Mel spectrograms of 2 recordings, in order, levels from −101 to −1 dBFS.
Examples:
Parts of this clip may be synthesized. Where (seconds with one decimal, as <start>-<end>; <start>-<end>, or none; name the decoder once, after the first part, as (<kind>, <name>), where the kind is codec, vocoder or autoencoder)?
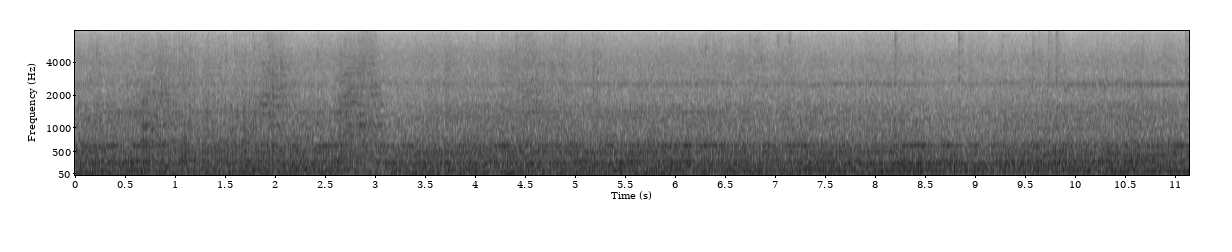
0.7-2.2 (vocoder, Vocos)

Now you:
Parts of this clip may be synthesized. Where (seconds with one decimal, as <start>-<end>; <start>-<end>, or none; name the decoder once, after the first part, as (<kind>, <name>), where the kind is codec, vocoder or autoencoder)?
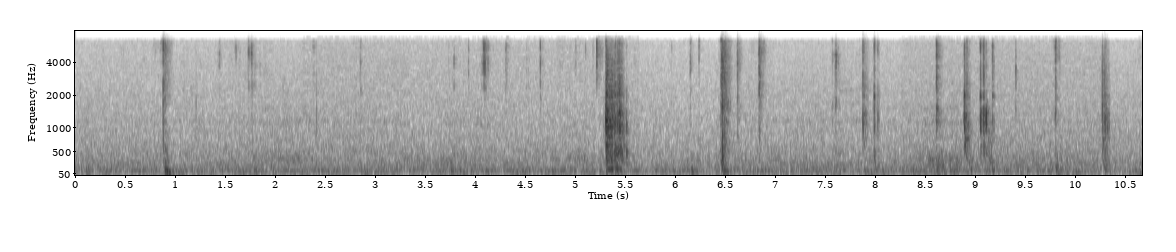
0.0-3.3 (vocoder, Vocos); 6.5-10.7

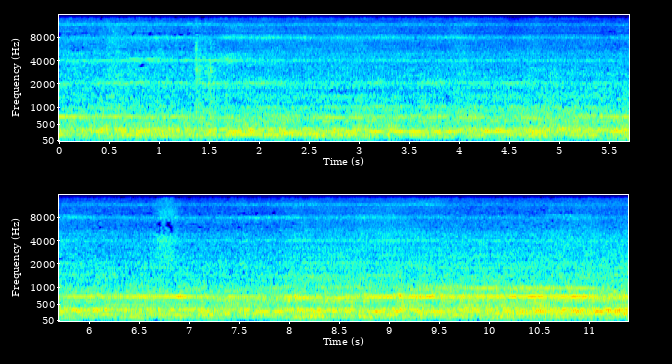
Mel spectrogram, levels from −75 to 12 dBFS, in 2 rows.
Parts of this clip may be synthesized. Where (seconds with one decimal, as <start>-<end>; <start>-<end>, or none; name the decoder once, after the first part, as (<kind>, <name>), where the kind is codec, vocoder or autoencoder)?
1.6-5.4 (autoencoder, DAC-VAE); 8.1-9.5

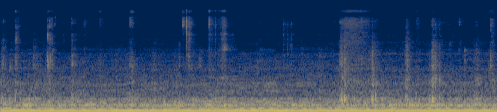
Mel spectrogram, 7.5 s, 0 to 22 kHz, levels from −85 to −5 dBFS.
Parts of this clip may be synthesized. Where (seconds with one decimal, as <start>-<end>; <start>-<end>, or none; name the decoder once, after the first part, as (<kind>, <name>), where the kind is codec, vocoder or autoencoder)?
0.9-5.0 (codec, SNAC)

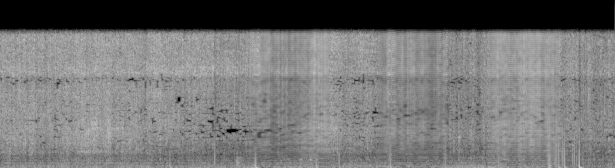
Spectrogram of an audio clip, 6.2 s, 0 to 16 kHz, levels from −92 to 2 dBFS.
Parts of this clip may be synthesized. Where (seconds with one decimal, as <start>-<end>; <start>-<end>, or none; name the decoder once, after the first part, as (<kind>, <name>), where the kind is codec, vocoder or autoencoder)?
2.5-3.3 (vocoder, Vocos); 3.8-4.5; 4.9-5.6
